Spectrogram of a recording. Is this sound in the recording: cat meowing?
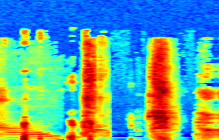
yes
